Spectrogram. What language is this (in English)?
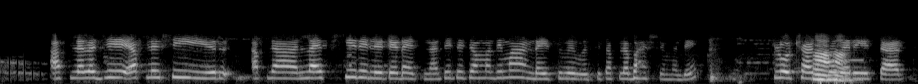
Marathi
